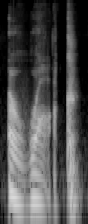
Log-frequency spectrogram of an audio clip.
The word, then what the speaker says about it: Iraq: This little Indiana Jones movie up front, which was Merrin doing some sort of archaeological work in Iraq, or Iraq, as it should be pronounced. Iraq, yeah.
